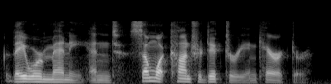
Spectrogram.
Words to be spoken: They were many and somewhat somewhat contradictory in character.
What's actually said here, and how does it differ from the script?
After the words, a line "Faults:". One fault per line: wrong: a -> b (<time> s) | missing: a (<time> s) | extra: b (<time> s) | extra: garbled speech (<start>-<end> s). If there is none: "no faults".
They were many and somewhat contradictory in character.
Faults:
missing: somewhat (1.7 s)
